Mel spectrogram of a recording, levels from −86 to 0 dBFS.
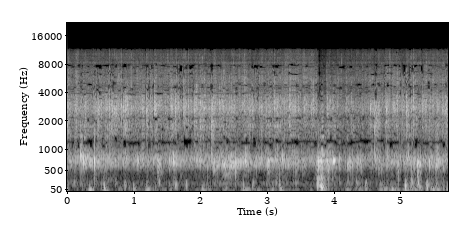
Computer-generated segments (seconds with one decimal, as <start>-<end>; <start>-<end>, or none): none

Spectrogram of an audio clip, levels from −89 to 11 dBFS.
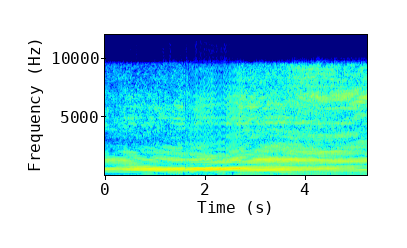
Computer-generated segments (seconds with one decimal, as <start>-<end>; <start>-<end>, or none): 1.7-2.7

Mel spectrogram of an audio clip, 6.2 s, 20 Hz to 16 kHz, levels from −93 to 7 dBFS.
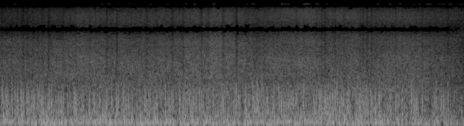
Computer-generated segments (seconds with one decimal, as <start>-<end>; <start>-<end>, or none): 0.8-2.3; 5.7-6.2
